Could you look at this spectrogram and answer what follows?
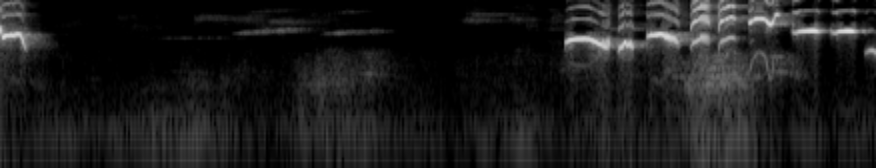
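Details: Oriental magpie-robin ngeplong master song, for luring others into song: a short whistle, a long silence, then a two-second flourish of bright looping whistles and level tones.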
